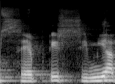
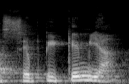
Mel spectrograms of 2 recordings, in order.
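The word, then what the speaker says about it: septicemia: Okay, तो याद रखिएगा अगर सी के बाद यहाँ पर अगर स्पेलिंग में ई है तो इसको हम सेप्टिसिमिया कहते हैं, और अगर कोई ये यहाँ पे डालता है तो उच्चारण होगा सेप्टिकेमिया। ओके, तो याद रखिएगा ये सेप्टिसिमिया है।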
